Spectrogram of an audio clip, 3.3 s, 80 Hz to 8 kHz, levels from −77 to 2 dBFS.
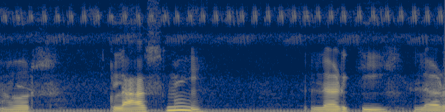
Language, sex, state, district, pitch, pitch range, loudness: Hindi, male, Chhattisgarh, Raigarh, 135 Hz, 130-140 Hz, -22 LUFS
